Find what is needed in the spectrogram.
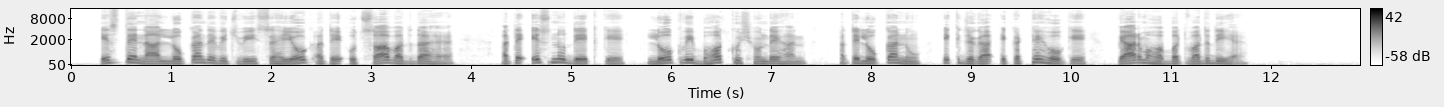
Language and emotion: Punjabi, neutral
